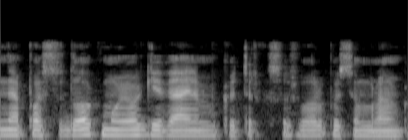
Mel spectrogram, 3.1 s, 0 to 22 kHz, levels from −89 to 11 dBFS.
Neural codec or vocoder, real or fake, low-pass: none; real; 7.2 kHz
